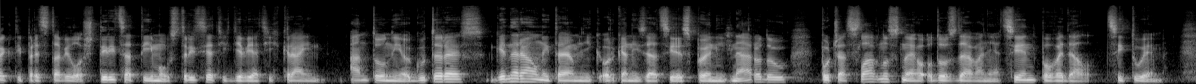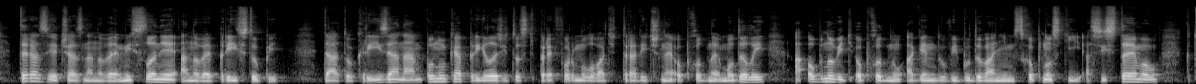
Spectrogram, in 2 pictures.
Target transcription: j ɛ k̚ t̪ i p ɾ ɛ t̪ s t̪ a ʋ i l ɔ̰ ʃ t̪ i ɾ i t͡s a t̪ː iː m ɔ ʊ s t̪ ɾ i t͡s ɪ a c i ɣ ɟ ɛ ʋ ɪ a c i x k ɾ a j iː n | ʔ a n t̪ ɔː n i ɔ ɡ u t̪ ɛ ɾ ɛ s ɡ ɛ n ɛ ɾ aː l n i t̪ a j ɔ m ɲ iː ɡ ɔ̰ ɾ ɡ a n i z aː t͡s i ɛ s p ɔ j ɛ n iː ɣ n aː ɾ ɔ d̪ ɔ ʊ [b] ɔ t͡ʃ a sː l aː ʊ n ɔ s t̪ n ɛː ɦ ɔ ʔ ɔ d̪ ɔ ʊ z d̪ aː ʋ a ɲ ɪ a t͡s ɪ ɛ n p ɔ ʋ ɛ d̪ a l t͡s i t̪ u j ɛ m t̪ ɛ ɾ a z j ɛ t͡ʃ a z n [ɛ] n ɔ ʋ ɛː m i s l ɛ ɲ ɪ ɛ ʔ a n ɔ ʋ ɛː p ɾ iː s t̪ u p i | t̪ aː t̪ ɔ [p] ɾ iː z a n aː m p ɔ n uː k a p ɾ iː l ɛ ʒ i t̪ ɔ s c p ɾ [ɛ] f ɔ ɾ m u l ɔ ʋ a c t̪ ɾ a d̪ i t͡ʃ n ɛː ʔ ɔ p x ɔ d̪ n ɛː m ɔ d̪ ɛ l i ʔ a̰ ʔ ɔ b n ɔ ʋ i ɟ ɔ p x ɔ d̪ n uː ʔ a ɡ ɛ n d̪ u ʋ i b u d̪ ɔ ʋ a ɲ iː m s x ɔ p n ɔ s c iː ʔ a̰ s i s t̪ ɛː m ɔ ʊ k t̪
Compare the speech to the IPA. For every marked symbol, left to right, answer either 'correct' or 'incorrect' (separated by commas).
incorrect, incorrect, incorrect, correct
